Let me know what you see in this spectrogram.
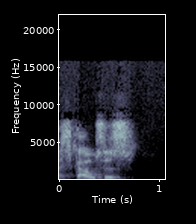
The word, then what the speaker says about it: Scousers: Is that how you, you pronounce it? – The yeah. Scousers? Yeah, Scousers.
